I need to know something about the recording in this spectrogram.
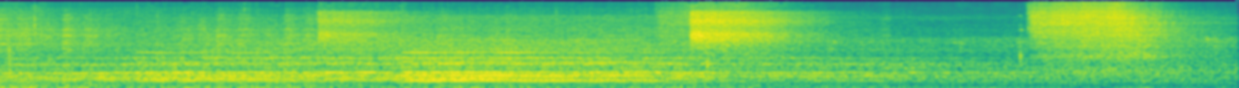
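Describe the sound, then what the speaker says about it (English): A train rushes past in the video game Lobotomy Corporation, a steady loud rumble with sustained horn-like tones, fading slightly toward the end with bursts of hiss. "I forgot about the train!"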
